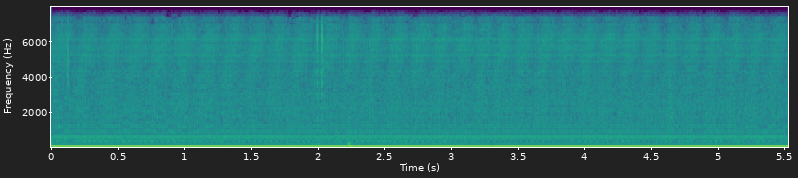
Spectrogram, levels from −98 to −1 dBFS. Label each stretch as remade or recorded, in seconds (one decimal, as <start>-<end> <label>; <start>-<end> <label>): 0.0-5.5 recorded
